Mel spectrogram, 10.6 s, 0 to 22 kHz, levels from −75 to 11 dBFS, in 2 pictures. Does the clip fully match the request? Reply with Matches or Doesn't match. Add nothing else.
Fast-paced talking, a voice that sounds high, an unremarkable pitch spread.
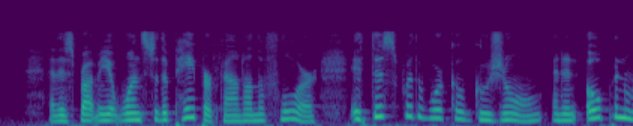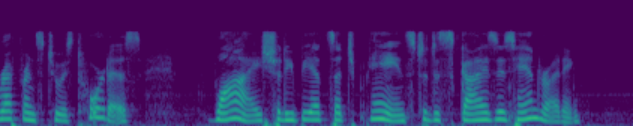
Matches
